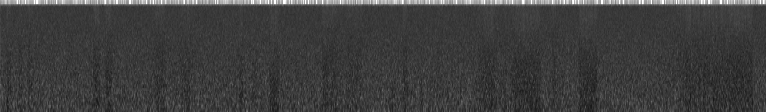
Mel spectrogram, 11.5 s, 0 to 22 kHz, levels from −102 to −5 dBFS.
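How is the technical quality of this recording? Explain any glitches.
The technical quality is very poor: the entire clip suffers from samples built from the wrong bytes. From start to finish, each sample has been assembled with its bytes misordered or misaligned, so the rapidly changing low-order bits land in the most significant position. The speech sits under loud, harsh broadband noise, close to white on the louder sounds. A spectrogram shows broadband energy filling every frequency band, and the waveform looks dense and noise-like throughout.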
